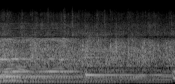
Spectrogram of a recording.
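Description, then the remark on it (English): An audience at an English-Spanish worship service applauds for Jesus Christ in a steady, dense wash of clapping, with sustained tonal hums running underneath for the whole short stretch. “Let's applaud to Jesus Christ.”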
